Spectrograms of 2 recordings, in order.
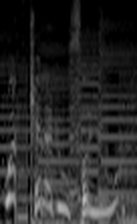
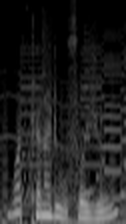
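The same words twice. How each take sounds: First: It is said in a different put-on voice. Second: It is said in one voice.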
